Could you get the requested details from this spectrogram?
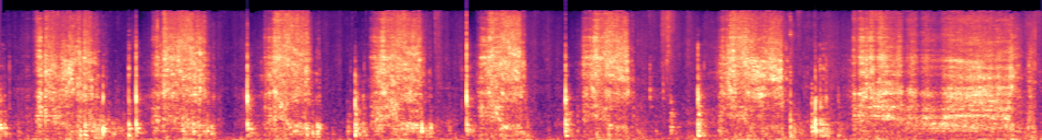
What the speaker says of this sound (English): I'm listening for when I have a nice, consistent cut all the way across.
